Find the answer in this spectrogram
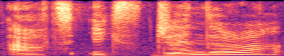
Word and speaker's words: Art X Gender: Art X Gender, je prononce bien? Oui, Art X Gender.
